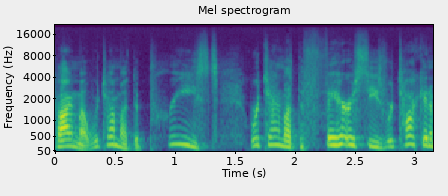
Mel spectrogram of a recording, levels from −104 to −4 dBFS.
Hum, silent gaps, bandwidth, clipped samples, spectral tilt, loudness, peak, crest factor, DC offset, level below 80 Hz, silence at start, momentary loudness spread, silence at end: none; none; 12.5 kHz; under 0.1%; -6.5 dB/octave; -22 LUFS; 0 dBFS; 20 dB; under 0.1%; -68 dBFS; 0 s; 12 LU; 0 s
